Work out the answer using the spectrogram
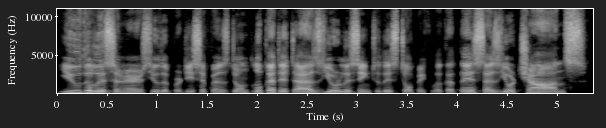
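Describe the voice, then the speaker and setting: A man as seminar host giving opening remarks in a university room, earnest and halting with frequent pauses. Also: fairly high pitch, no room sound, clean studio sound. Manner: hesitant, many uh fillers, earnest. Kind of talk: opening remarks introducing speakers.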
